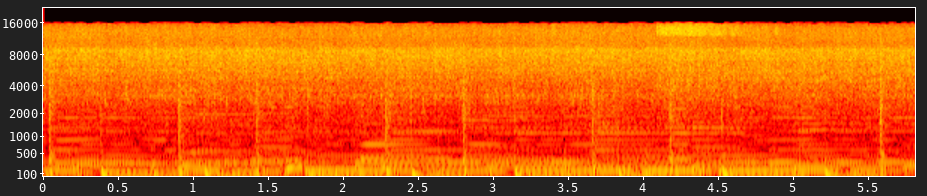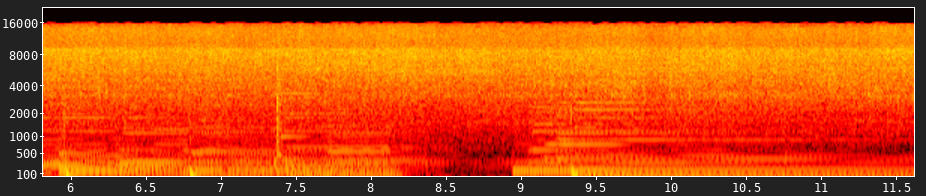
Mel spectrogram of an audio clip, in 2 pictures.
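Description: Flour-dredged capelin frying in vegetable oil in a pan: a steady sizzle studded with sharp crackling pops, which thin out after about seven seconds. The sound drops away briefly around eight seconds in and returns as a quieter sizzle.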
